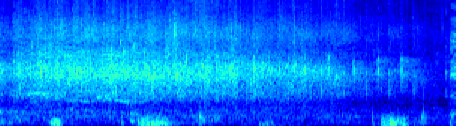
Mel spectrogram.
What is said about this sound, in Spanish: Le está dando brega aplaudir.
